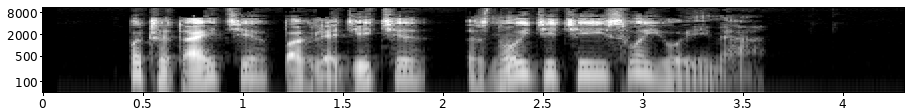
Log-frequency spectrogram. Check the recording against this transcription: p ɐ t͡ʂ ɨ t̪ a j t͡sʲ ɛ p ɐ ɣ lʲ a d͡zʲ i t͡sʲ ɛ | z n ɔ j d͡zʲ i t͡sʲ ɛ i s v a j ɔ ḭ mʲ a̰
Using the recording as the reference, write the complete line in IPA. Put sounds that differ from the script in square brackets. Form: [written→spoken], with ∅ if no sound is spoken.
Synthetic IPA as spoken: p ɐ t͡ʂ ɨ t̪ a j t͡sʲ ɛ p ɐ ɣ lʲ a d͡zʲ i t͡sʲ ɛ | z n ɔ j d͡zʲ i t͡sʲ ɛ i s v a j ɔ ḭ mʲ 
